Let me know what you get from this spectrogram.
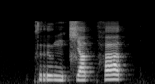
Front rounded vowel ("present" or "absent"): absent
